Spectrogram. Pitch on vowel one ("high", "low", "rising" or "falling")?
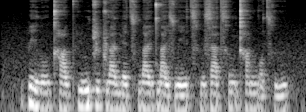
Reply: falling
